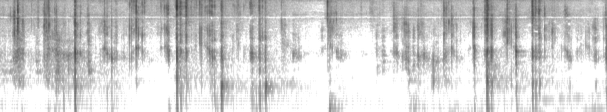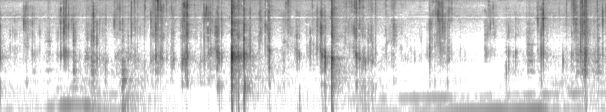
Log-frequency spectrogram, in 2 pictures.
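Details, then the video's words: Spencer, a Shetland Sheepdog or sheltie, eating a Halloween meal of pumpkin, seaweed, kibble and yogurt indoors; dense crunchy chewing and biting clicks come in quick bursts with short pauses, and a faint low hum appears near the end. "Dog EATING FOOD"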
